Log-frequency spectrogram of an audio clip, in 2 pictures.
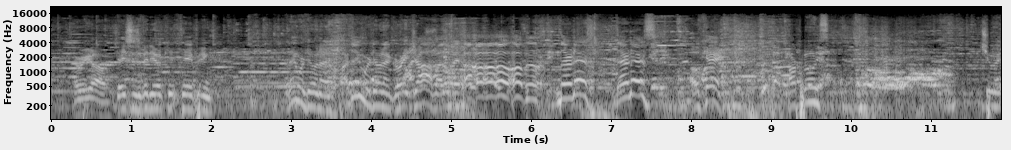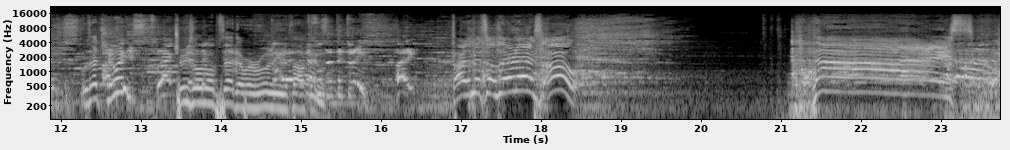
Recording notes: Live from Galaxy's Edge. Live from Star Wars Galaxy's Edge.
